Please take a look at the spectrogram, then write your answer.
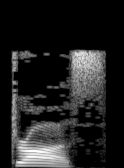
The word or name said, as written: draws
